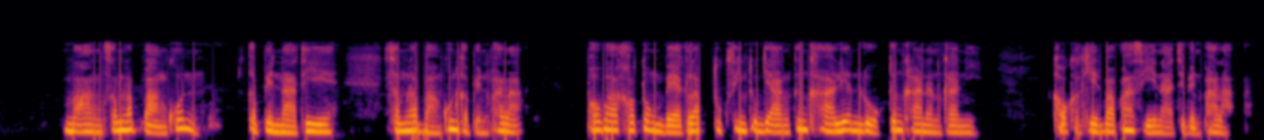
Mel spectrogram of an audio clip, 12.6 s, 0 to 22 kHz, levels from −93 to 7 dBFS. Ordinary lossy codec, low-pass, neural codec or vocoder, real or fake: none; 7.2 kHz; none; real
